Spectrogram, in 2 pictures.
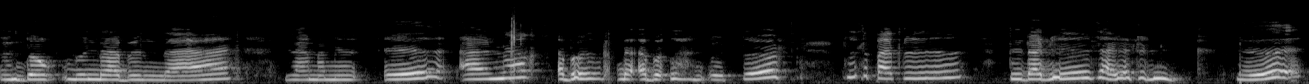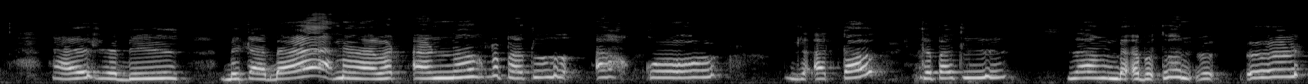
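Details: Young woman with cerebral palsy and speech difficulty since childhood; finding: dysarthria (cerebral palsy).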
